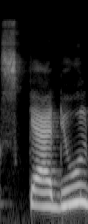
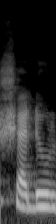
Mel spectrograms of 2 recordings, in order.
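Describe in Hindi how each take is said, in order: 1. यह शब्द sk ध्वनि से शुरू होता है। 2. यह शब्द sh ध्वनि से शुरू होता है। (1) "दोनों तरीके से प्रोनाउंस करते हैं आजकल" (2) "दोनों तरीके से प्रोनाउंस करते हैं आजकल"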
